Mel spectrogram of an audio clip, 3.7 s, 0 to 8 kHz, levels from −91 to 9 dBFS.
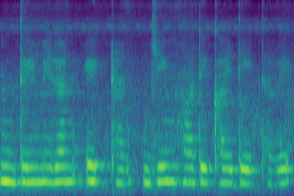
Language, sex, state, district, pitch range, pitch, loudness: Chhattisgarhi, female, Chhattisgarh, Sukma, 210-230 Hz, 225 Hz, -16 LUFS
